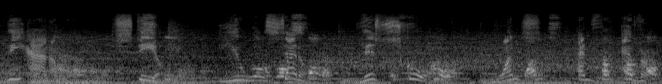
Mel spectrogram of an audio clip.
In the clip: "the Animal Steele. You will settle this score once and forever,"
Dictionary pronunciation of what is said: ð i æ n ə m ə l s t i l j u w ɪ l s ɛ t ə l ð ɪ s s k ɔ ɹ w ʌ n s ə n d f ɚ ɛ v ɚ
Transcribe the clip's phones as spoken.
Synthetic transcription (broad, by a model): ð i æ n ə m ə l s t i l j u w ɪ l s ɛ t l ð ɪ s s k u l w ʌ n s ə n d f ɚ ɛ v ɚ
